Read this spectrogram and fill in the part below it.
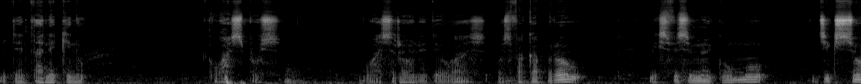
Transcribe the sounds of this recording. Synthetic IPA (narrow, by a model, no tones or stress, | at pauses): notḛntʰanekinu | oaspus | o̰a̰sɾownotḛo̰a̰swasfakapɾow | miksfesimikumo | d͡ʒikso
